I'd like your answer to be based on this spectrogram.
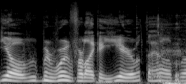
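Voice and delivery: high-pitched mock complaint; retold outrage. Members who worked with Kasuga a year, mock outraged. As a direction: imitate indignant disbelief.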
